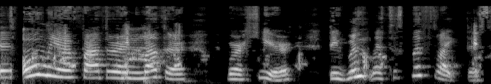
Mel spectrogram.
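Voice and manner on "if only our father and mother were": usual speaking voice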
